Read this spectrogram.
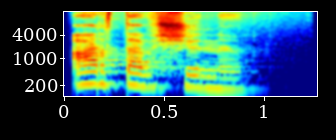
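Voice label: "артавсьыны", Komi-Zyrian, female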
